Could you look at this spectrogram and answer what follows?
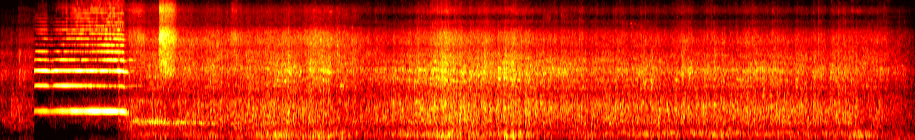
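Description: A train horn sounds in loud tones for about two seconds at Nivasar station, then a running passenger train rumbles steadily with rattling wheels and clatter throughout.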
